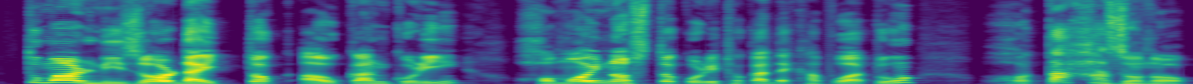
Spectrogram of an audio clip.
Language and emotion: Assamese, disgusted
